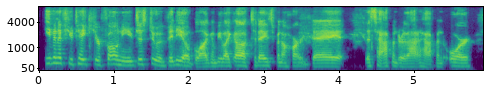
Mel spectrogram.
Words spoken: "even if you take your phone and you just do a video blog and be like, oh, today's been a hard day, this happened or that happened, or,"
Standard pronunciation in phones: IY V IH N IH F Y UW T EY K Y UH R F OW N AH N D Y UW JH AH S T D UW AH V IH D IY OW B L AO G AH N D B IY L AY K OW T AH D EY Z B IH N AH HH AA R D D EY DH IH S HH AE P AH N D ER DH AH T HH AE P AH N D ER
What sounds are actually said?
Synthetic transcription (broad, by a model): IY V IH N IH F Y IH T EY K Y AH R F OW AH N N Y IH JH AH S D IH AH V IH D IY OW B L AO G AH N B IY L AY K OW T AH D EY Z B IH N AH HH AA R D D EY DH IH S HH AE P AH N D ER DH AH T HH AE P AH N D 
